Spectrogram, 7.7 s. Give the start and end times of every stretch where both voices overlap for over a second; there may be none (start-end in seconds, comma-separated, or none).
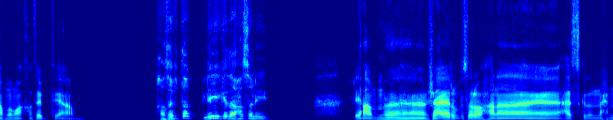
none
